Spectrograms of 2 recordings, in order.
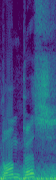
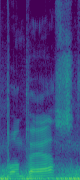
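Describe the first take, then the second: First: The second syllable is a reduced 'pus' sound. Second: The second syllable is a full 'ass' sound. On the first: "Pronounced Bumpus" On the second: "how you may choose to pronounce it"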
